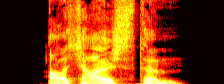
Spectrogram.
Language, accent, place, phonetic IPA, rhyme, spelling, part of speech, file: German, Germany, Berlin, [aʁˈçaːɪʃstəm], -aːɪʃstəm, archaischstem, adjective, De-archaischstem.ogg
- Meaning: strong dative masculine/neuter singular superlative degree of archaisch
